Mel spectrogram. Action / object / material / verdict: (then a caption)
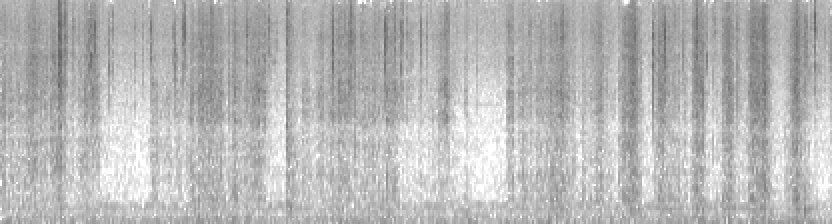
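scrape / coarse salt crystals on a tray / salt / none. Both hands, using fingertips and short nails, rub, press and spread through a layer of coarse, loose pink salt crystals (likely bath salt) on a black tray. The result is a continuous gritty crunching and crinkling with bright, scratchy scrapes and soft patter, in quick uneven bursts of grainy texture.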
